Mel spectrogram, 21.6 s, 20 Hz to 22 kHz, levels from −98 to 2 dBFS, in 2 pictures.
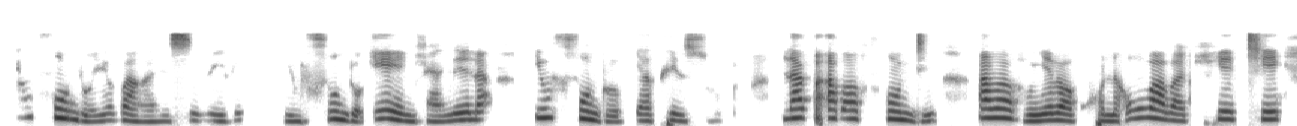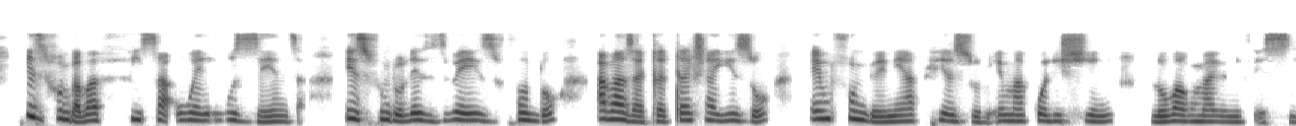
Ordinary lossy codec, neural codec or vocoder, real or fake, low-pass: MP3, 64 kbps; autoencoder, 48 kHz, 32 numbers a frame, DAC-VAE, trained on Japanese speech; fake; 7.2 kHz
